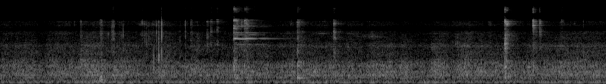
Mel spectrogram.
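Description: A few sharp metallic clicks and clinks as metal luggage cases and fittings are handled on a motorcycle's rear rack. The loudest comes about two seconds in with a brief ring, and two more follow about five seconds in, over steady background noise.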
